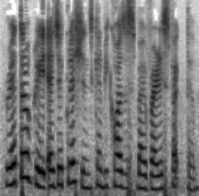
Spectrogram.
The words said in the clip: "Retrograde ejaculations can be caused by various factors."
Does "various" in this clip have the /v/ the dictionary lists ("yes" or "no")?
yes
